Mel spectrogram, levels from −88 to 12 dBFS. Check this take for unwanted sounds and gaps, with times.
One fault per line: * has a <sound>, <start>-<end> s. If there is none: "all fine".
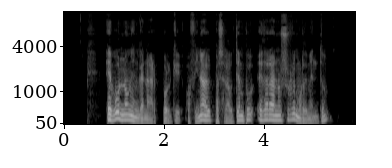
all fine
